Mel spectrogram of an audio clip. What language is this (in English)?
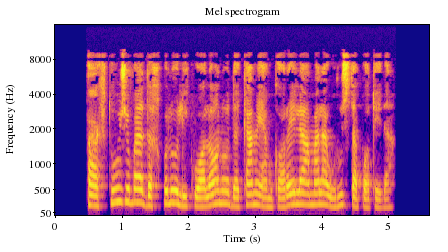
Pashto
